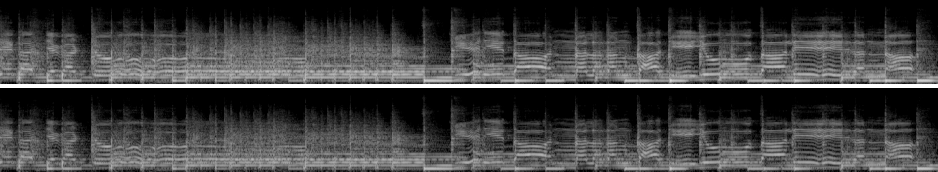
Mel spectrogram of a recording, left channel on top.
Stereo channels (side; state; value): right; quieter; 3.8 dB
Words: గజ్జగట్టు. చేనేత అన్నలదంతా చేయూతా లేదన్నా,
